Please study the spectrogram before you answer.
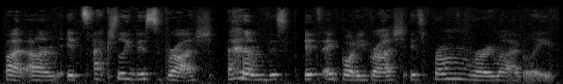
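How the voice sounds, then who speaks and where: A young Australian woman with a croaky, under-the-weather voice chats through her favourite gear, full of giggles, ums and likes. She sits a little back from the mic in an echoey room, with a faint hiss running underneath. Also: medium pitch, fairly even intonation, normal speed, a bit bright. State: croaky from being sick. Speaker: equestrian vlogger. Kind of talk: casual show-and-tell vlog. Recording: roomy, slightly distant with hiss.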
